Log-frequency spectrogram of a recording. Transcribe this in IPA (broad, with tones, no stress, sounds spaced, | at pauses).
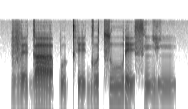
v ɛ˨ ɡ aː˦˨ p ʊ˨ kʰ e˨ ɡ ʊ˦ t͡s uː˦ ɾ e˨ s ĩ˨ ɣ ĩ˨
